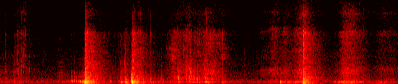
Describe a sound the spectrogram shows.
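Plastic battery packs knock down onto a hard table.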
